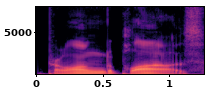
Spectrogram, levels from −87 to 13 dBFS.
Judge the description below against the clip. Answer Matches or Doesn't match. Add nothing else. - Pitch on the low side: Matches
